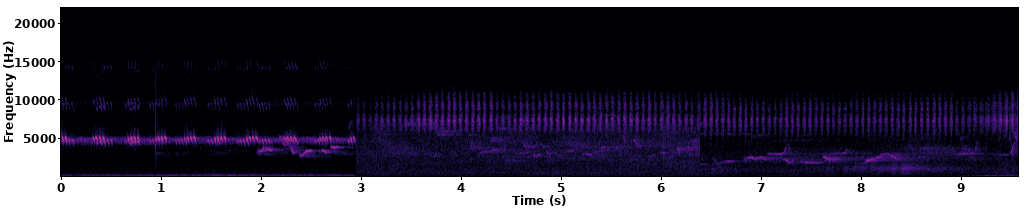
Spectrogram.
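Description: Insects chirp in the warm forest steppe of Palava, first as rhythmic pulsed bursts, then as a dense continuous high trill of many crickets, steady and fairly close with no voices.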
